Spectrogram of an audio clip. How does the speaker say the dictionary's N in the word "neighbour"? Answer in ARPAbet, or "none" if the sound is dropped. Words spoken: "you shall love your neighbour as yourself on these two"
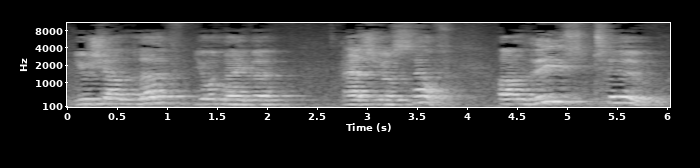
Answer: N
